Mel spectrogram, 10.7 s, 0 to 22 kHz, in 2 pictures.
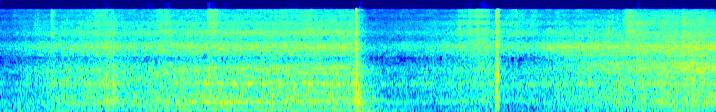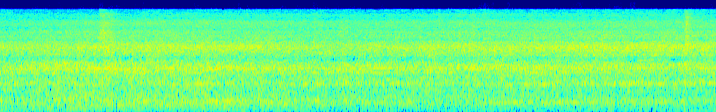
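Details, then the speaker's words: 1999 Land Cruiser 100 Series, first cold start after replacing the muffler with a new Bosal unit and gaskets, heard on a walk-around: soft, even idle with a steady exhaust note, much quieter than before and no leak puffing or ticking; normal. "Sounds good. I don't hear any leaks. I think that's a success."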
